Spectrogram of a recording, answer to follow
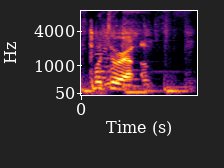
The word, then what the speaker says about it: futuro: Whereas in the violet, Professor Turo is reference to the Spanish word futuro, which is for future. All right, here we go. I'm going to get violet then. It's pronounced futuro. Whatever.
